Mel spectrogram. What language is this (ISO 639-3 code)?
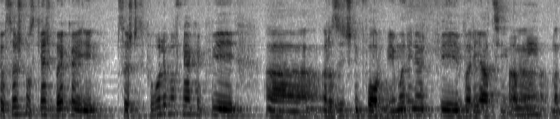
bul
